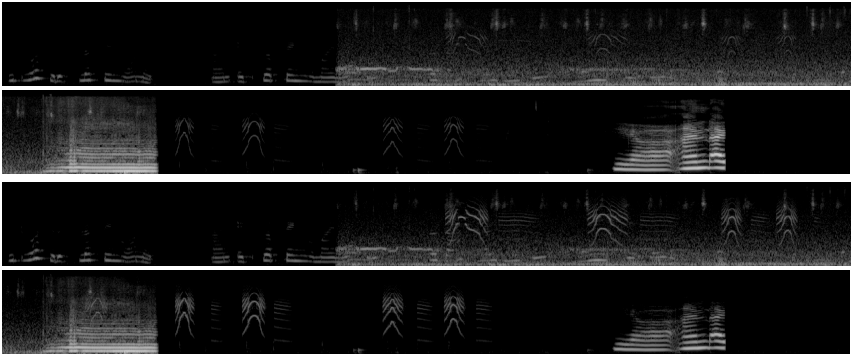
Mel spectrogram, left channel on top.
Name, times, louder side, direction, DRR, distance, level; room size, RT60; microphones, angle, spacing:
voice 1, 0.1-1.5 2.1-3.8 4.3-6.8, right 1 dB, 30° right, 3.0 m, -48 dB
sound 1, 3.4-10.0, left 1 dB, 15° left, 1.0 m, -26 dB
sound 2, 4.4-5.4 5.7-6.8 7.2-8.2 8.8-8.9 9.3-9.6 10.2-11.4 11.7-11.8 12.3-13.4, right 11 dB, 55° right, 4.0 m, -47 dB
voice 2, 14.6-15.7, left 7 dB, 60° left, 0.5 m, -24 dB
head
